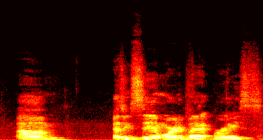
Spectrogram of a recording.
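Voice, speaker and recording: Here a woman speaks at a fairly low pitch. Her pace is fairly quick. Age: 40s. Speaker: vlogger. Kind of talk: personal vlog monologue. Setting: home studio. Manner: hesitant, many fillers.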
